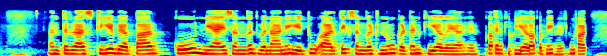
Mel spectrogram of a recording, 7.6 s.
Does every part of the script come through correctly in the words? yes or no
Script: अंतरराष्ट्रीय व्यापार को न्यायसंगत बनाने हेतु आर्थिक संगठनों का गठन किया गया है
no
